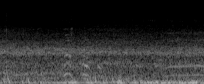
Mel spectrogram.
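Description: A steady low outdoor rumble, from wind on the microphone or nearby road traffic, with faint voices in the background.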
